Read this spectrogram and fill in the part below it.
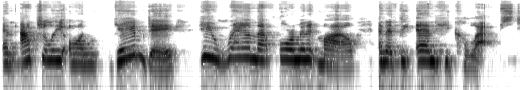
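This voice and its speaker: Raising and projecting her voice, a woman with an American accent speaks high and with very wide pitch swings. Her tone is bright and sharp, and she hardly pauses. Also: moderate pace. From United States, with school years in Jamaica. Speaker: talk show host and life coach. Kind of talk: motivational talk.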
